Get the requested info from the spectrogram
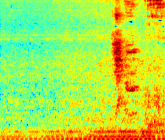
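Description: A steady low hum, with a faint short sound near the end.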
